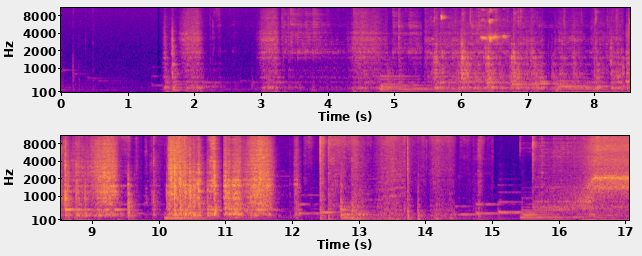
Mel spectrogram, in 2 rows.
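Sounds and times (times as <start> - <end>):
light background music: 0.0 - 17.0
hand tool rasping on wood: 8.8 - 11.8.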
